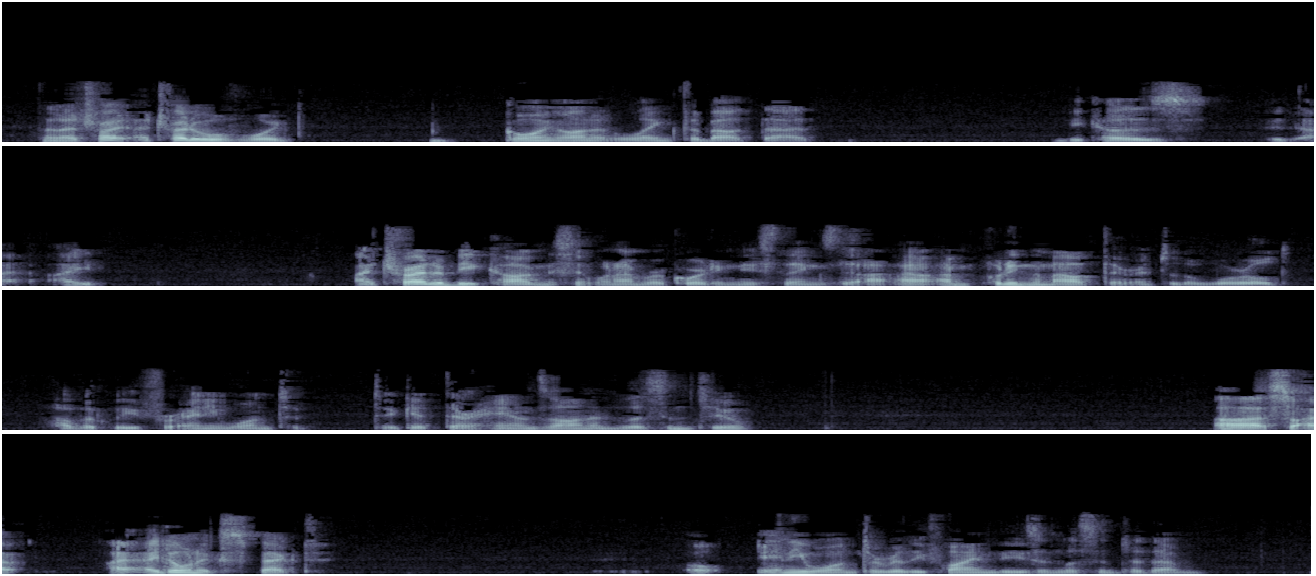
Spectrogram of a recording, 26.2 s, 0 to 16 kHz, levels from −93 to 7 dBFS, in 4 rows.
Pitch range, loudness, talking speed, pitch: 70-80 Hz, -28 LUFS, 145 wpm, 75 Hz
